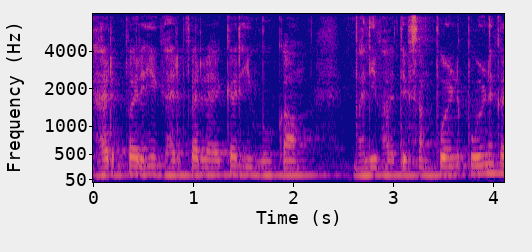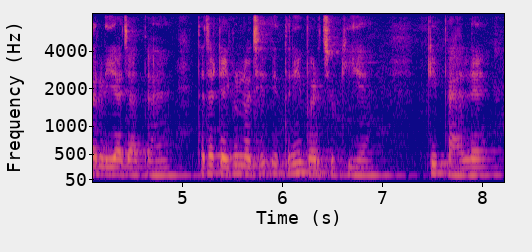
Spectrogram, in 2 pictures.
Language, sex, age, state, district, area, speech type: Hindi, male, 45-60, Madhya Pradesh, Balaghat, rural, spontaneous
